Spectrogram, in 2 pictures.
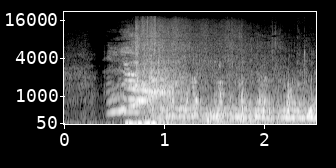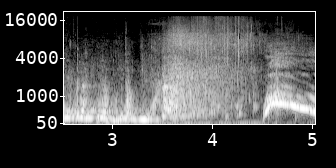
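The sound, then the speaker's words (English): A sharp gasp, then bubbling, gurgling vocal noise and water sloshing as a person dunks their head into ice water, a burst of splashing as the head comes up, and another loud gasp. “When I'd feel a food craving, I would dunk my head into ice water and reset my brain.”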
